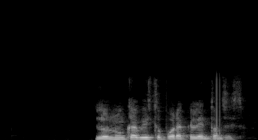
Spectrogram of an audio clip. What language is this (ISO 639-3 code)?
spa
